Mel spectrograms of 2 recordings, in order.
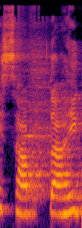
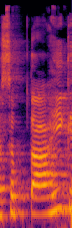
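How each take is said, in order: First: साप्ताहिक with a long opening 'saa'; correct long vowel. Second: साप्ताहिक with a short first 'a'; mispronounced short vowel. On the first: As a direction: say साप्ताहिक as 'saap-taa-hik'. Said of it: "शा होता है इसमें". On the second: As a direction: say साप्ताहिक as 'sap-taa-hik'. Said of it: "साप्ताहिक नहीं". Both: Shown as a demonstration.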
